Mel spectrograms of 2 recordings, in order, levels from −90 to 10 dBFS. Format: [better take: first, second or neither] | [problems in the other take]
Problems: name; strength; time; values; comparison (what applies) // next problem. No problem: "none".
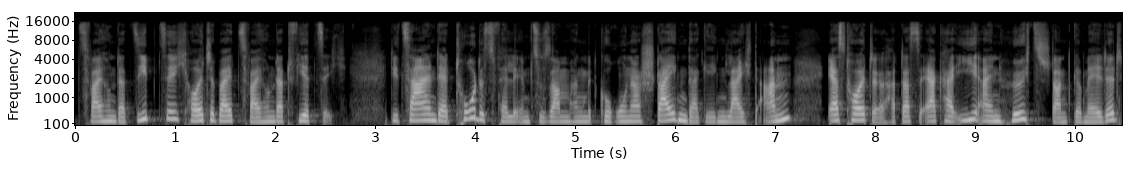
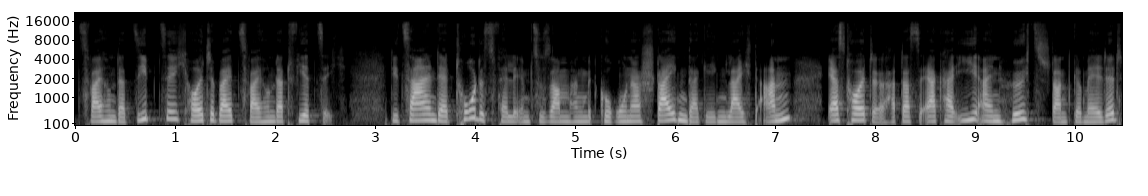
first | muffled; very; fading above 2 kHz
